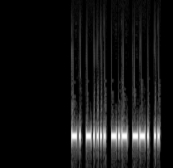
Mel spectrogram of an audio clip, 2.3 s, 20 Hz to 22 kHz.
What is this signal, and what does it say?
Morse code, heard as a keyed tone, about 53 wpm, 700 Hz. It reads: N6KGI
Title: USA Call Signs - 5 Characters - Repeated 2x - 50wpm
